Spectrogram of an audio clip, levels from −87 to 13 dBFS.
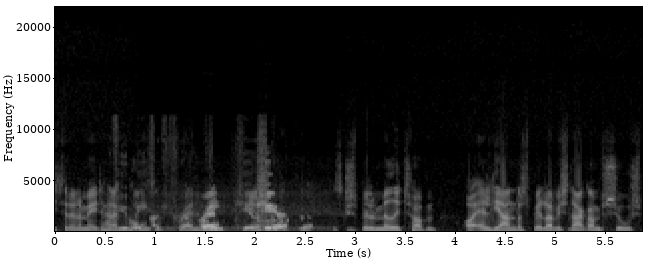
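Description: From 0.87 to 1.49 s the speech dips by around 20 dB. This is speech suppressed in double talk, likely an echo canceller turning its own talker down along with the loudspeaker echo while both talked at once. At 1.08 s a faint copy of the voice, delayed by 206 ms and about 25 dB below it, slips through. A much stronger copy, about 10 dB above the speech, follows from 1.41 to 1.65 s. This is echo leak, likely loudspeaker pickup the canceller failed to remove. The dipping returns from 1.65 to 1.99 s and again from 2.29 to 2.45 s, while the loud 206 ms echo recurs from 2.01 to 2.77 s.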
